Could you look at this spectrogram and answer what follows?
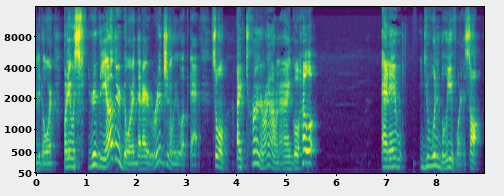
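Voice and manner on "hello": quick, high, raised greeting; calling out. Retold or imitated. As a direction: toss a loud hello toward the door. Turning to greet another customer.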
